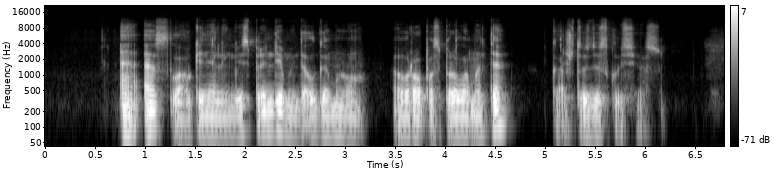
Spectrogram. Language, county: Lithuanian, Utena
